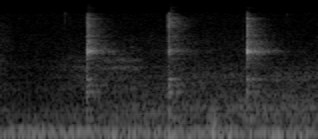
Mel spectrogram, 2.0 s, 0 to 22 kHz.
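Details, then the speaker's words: 3D printer at power-on: four sharp, light clicks about half a second apart as the BLTouch bed probe runs its startup self-test; normal. "that little clicking that was the bo touch uh just checking to make sure that it was functioning you know it had a startup routine"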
